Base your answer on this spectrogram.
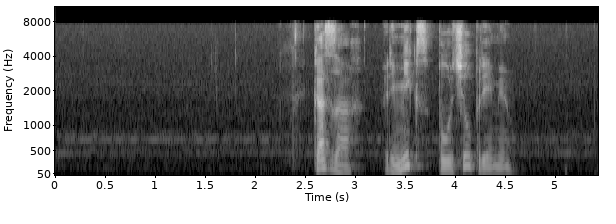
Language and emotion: Russian, neutral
